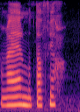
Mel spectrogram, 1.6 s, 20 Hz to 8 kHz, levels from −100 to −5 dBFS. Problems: constant background noise, low volume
